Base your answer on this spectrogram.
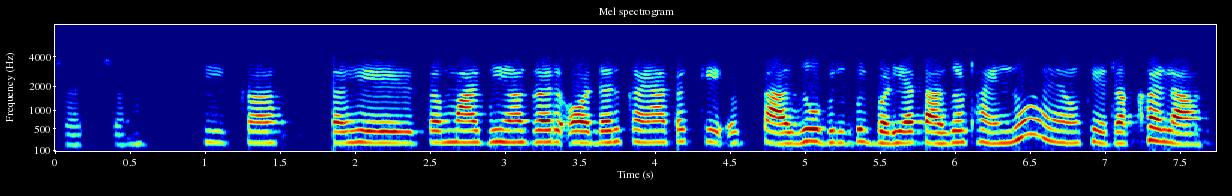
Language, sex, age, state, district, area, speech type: Sindhi, female, 18-30, Uttar Pradesh, Lucknow, rural, conversation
